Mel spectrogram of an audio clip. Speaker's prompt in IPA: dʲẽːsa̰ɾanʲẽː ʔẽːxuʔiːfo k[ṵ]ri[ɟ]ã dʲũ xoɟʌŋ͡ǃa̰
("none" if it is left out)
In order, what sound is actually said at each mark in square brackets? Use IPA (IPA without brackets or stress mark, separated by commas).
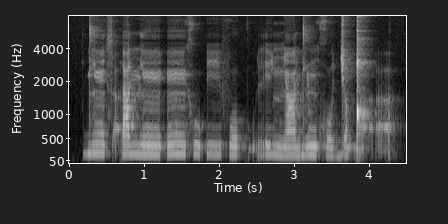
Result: ṵ, ɲ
